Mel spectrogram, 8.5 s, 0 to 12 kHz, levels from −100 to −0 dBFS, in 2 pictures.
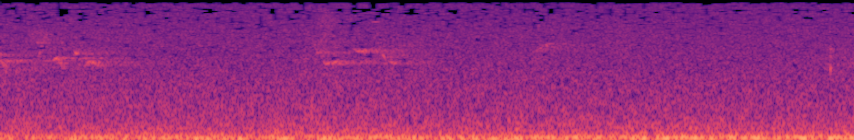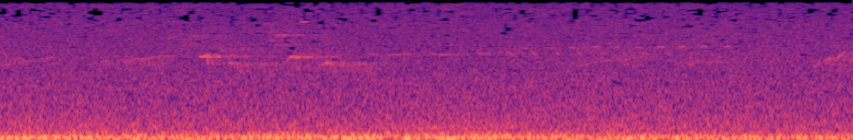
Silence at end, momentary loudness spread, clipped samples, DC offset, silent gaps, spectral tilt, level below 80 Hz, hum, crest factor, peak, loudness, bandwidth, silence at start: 0 s; 4 LU; under 0.1%; under 0.1%; none; -5.5 dB/octave; -28 dBFS; none; 14 dB; -12 dBFS; -29 LUFS; 11.5 kHz; 0 s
